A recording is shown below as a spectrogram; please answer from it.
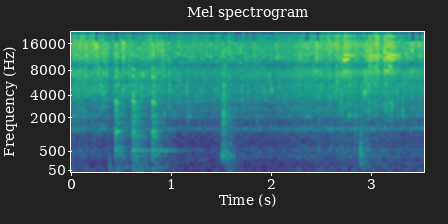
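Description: Onion, ginger and green chili fry in a pan with a steady close sizzle, broken by a few sharp stirring scrapes and clinks, and no voices.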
